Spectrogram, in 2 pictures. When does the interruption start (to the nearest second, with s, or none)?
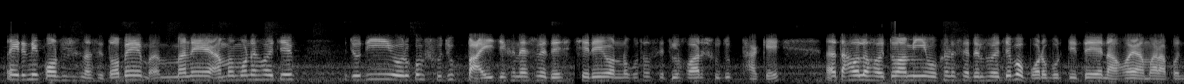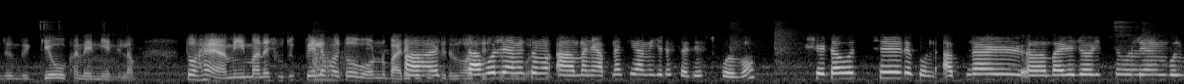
16 s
